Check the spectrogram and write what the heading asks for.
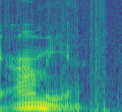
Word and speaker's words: Armia: Yeah, Sportsnet, when they're calling his name, they say Joel, which is right, and they say Armia. – Yeah. – If you're going to pronounce the first name right, then at least pronounce the last name right and say Armia. Anyway.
